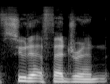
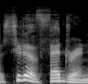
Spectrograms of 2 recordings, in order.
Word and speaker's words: pseudoephedrine: trying to get this so pseudoephedrine is spelled with the ps i'm saying yeah just look up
